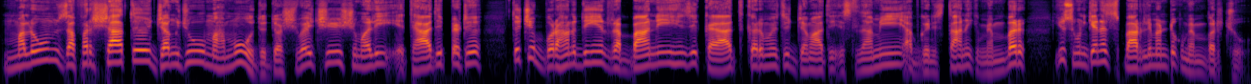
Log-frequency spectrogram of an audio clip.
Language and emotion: Kashmiri, neutral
